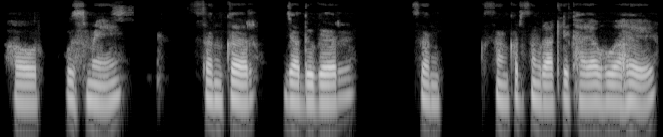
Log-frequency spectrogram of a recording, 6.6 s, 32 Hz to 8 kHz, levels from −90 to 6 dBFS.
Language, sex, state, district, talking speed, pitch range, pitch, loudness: Hindi, male, Chhattisgarh, Balrampur, 100 wpm, 135-150 Hz, 140 Hz, -21 LUFS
